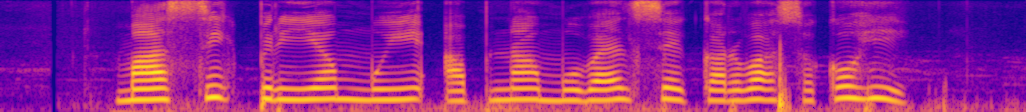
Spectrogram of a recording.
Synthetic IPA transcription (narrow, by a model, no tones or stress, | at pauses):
maːsɪk̚pɾijəmːuiɐpnamoːbaːɪlsekɐɾʋasɐkoɦiː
